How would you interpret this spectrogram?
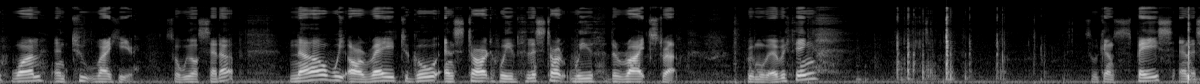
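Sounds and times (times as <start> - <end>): handling knocks and clicks: 8.6 - 10.8, 11.8 - 12.0.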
